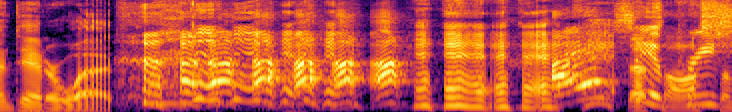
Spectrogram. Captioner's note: everyone laughs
